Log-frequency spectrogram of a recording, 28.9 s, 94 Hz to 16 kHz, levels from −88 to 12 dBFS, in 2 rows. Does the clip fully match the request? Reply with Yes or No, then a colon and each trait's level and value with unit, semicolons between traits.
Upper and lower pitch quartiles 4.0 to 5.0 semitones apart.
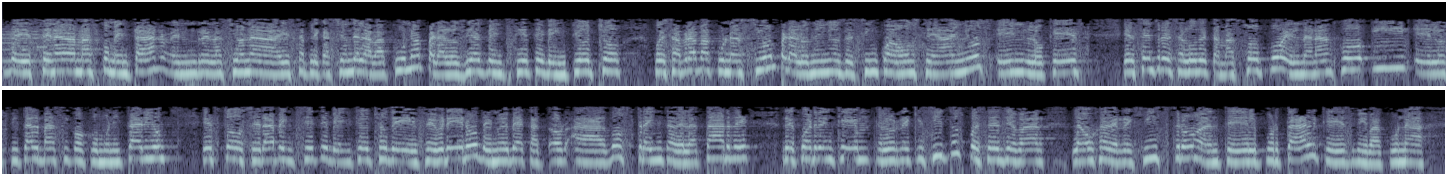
No: narrow, 2.4 semitones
